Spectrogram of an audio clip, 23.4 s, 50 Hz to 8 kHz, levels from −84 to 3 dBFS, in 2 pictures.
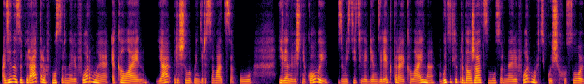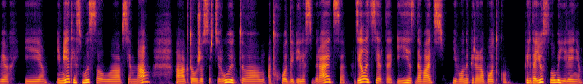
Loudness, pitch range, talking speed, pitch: -15 LUFS, 175-220 Hz, 115 wpm, 190 Hz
